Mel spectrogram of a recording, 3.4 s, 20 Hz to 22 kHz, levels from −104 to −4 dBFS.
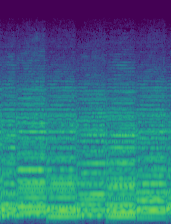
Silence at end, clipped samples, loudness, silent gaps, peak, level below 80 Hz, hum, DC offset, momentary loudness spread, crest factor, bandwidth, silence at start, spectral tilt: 0 s; under 0.1%; -28 LUFS; none; -14 dBFS; -78 dBFS; none; under 0.1%; 3 LU; 14 dB; 11.5 kHz; 0 s; -6.5 dB/octave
